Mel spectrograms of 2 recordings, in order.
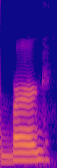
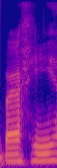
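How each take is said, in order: First: The name is said in its short form. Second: The name is said in its longer form. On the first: This is the everyday way people say it. "but it's Berg" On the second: This is the technically correct way to say it. "I think is how you're technically supposed to pronounce it"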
